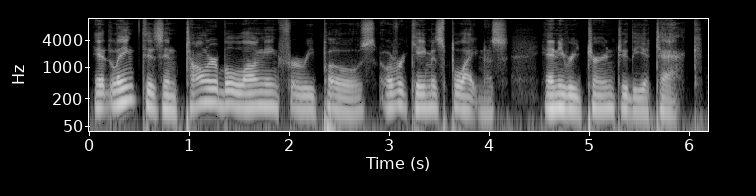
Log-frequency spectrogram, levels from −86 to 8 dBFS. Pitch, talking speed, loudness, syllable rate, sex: 125 Hz, 155 wpm, -19 LUFS, 5.6 syllables/s, male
